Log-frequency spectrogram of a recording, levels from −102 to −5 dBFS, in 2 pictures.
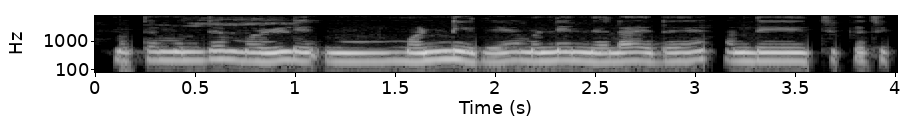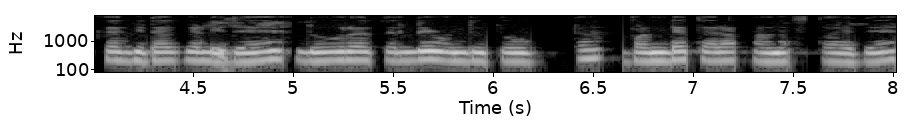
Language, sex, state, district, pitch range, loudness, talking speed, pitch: Kannada, female, Karnataka, Raichur, 195-210 Hz, -35 LUFS, 125 wpm, 200 Hz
